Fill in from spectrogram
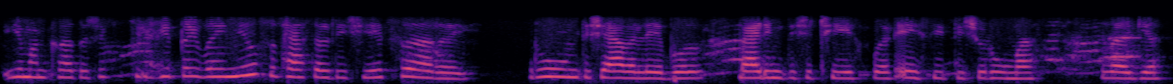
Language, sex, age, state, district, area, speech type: Kashmiri, female, 18-30, Jammu and Kashmir, Anantnag, rural, conversation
